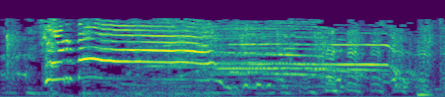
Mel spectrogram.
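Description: A lively crowd cheers and shouts loudly for the players in a banjo contest, with a few high, sustained yells ringing over the noisy din for a few seconds.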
